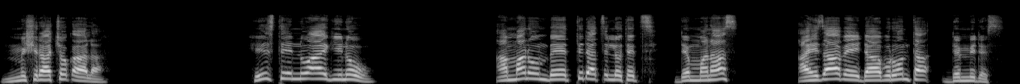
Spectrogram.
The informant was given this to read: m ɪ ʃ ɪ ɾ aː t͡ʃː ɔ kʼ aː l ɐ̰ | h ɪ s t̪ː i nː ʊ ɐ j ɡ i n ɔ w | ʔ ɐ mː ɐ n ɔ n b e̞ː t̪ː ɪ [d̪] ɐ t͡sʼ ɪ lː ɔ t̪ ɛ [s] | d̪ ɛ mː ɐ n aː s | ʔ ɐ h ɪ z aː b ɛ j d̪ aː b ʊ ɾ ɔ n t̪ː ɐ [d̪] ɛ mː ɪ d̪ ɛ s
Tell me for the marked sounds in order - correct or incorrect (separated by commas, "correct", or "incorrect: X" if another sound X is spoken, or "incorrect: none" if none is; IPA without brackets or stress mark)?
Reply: correct, incorrect: t͡s, correct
